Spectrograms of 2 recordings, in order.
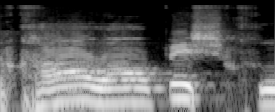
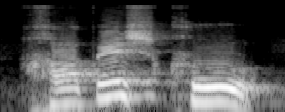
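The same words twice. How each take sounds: First: Final খু with a long held vowel; one-alif stretch. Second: Final খু with a short vowel. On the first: Teacher showing learners the stretch, long final খু. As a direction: draw out the last খু. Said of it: "এক আলিফ টান হবে". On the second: Teacher showing learners the quick reading, short final খু. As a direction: cut the last খু short. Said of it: "তাড়াতাড়ি হবে এখানে". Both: Shown as a demonstration.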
